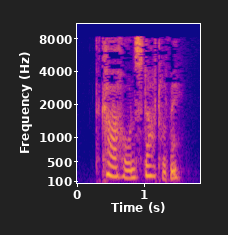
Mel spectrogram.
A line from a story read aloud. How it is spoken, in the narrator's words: she said rather shakily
